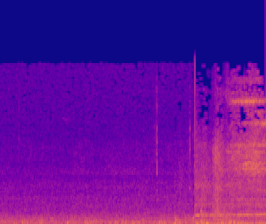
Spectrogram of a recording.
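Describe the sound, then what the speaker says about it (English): A London Underground Hammersmith and City Line train approaches at Barking, a steady loud rumble of wheels on rail rising slightly, with a thin high whine joining near the end. "approaching is a terminating here Hammersmith and City Line train"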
